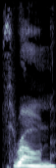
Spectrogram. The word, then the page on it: throne: American English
